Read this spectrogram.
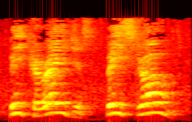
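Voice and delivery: Be courageous, Be strong rising high and loud; preacher's climactic call to be strong; rousing exhortation. Shown as a demonstration. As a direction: build to a rallying cry. Climax of the scripture reading.

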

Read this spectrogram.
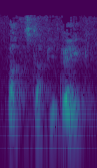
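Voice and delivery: ordinary talk, nothing marked

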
